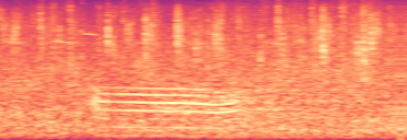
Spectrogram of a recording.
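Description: A large pack of cross-country skiers skating in freestyle technique: poles and skis clatter on the snow as a dense, rapid patter of small clicks over a steady hiss.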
